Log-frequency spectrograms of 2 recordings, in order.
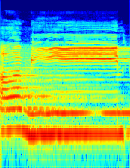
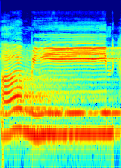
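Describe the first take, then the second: Both takes have the same delivery.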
